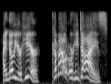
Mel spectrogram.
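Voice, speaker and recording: A woman's voice: a little high, very animated, fairly quick, a bit bright, no echo, studio quality. A woman reading an audiobook, voicing a desperate corrupt male federal agent who talks tense and pushy. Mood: shouting.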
